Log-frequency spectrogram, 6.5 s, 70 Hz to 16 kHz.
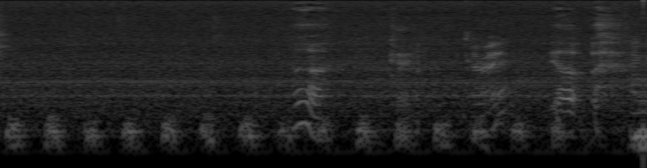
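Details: Fetal heartbeat at 8 weeks: quick, steady whooshing pulses at about 160 a minute, with a faint voice in the background; early fetal heartbeat.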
